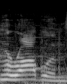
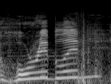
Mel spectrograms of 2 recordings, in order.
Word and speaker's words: Horriblin: it uh yeah because I call them heroblins and everyone's like uh-uh I think horribling this is like horrible oh horribly okay that's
